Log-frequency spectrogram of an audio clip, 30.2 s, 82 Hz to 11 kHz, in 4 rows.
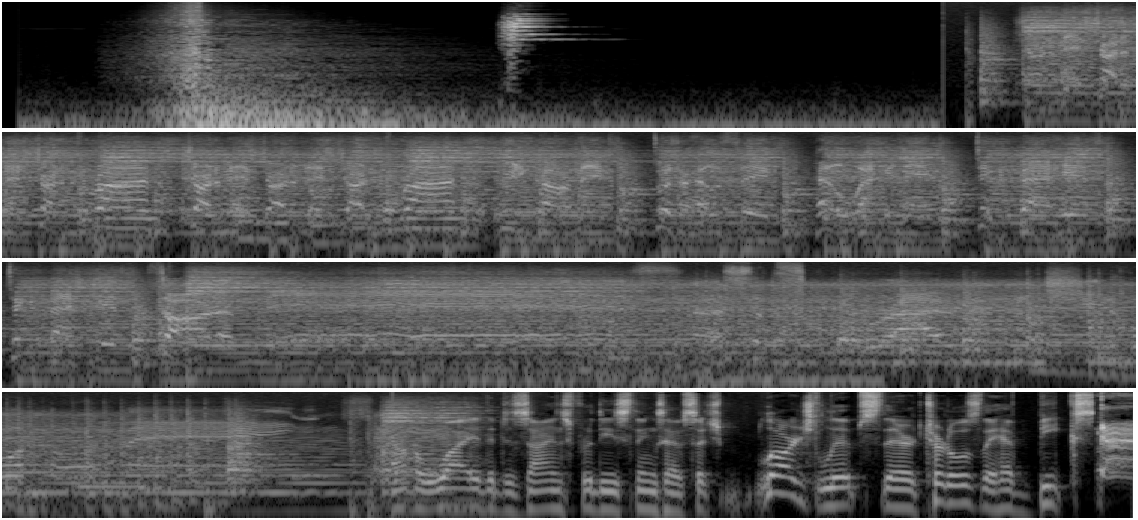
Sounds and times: Music: 6.3 - 26.0.

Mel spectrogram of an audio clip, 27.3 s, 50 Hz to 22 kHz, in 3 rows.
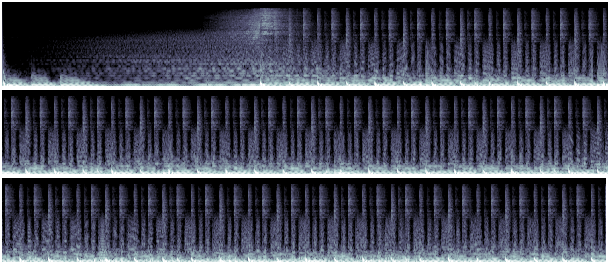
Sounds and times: Techno: 0.0 - 27.2.

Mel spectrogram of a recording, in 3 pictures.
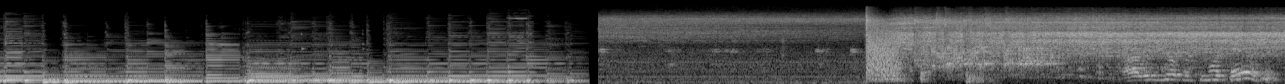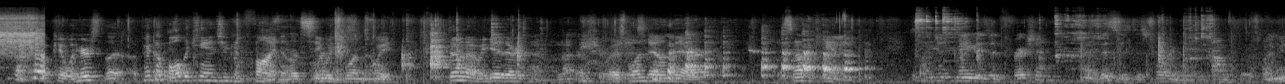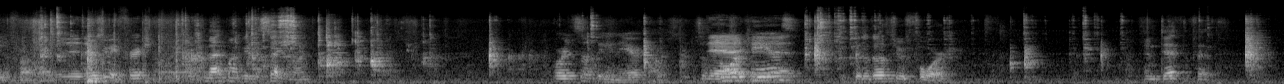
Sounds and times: Speech: 11.2 - 19.9, 20.7 - 28.9, 31.2 - 35.3, 37.1 - 37.9.

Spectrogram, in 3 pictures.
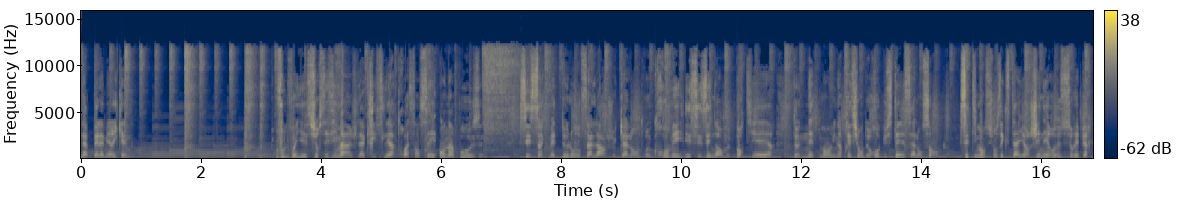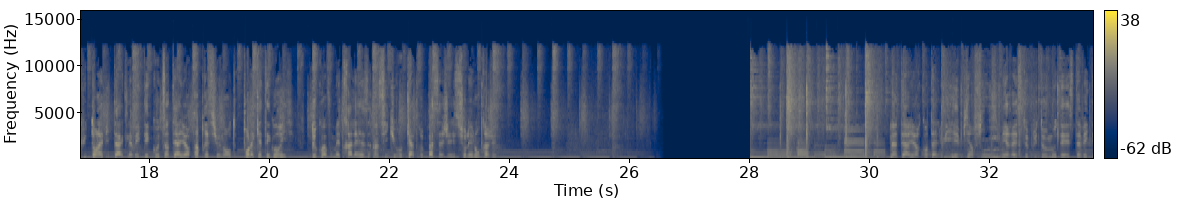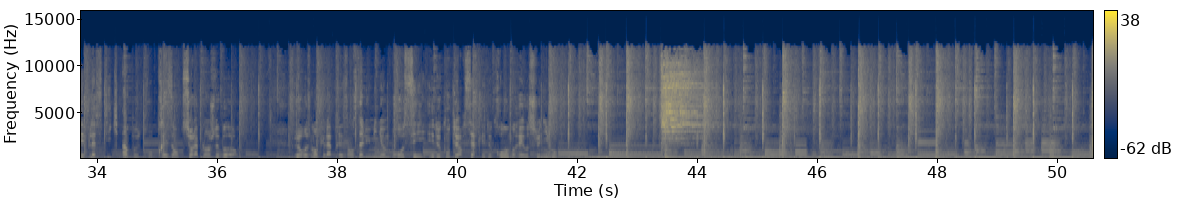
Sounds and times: Speech: 0.0 - 0.9, 3.2 - 23.9, 30.4 - 36.4, 37.2 - 41.8
Music: 0.0 - 26.6, 28.0 - 50.6.

